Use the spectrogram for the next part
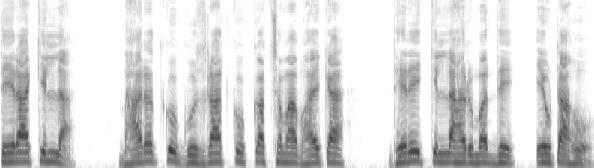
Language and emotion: Nepali, neutral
